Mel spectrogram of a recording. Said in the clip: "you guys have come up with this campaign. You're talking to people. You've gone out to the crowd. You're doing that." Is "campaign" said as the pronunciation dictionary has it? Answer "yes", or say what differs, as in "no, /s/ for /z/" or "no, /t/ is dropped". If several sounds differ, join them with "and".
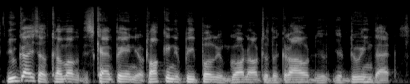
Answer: yes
